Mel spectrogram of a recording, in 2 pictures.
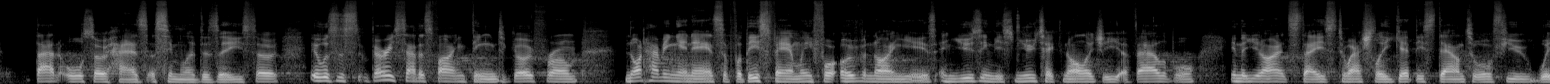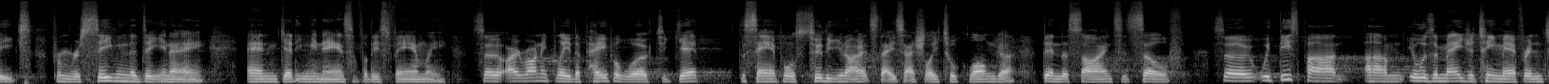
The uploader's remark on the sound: This was recorded at a Sydney Ideas event held on Monday 20 May at the University of Sydney.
